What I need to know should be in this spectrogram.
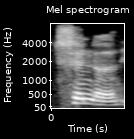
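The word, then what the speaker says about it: Zündel: So his name is Jürgen Neumann, and he was the right-hand man for Ernst Zundel, or Ernst Zundel, if you pronounce it in German, for several decades.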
